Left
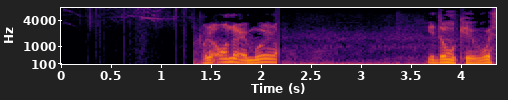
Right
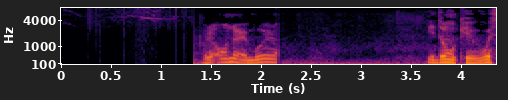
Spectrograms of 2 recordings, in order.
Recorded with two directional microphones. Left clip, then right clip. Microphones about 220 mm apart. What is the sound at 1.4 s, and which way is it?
Speech, 30° left (ahead or behind).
